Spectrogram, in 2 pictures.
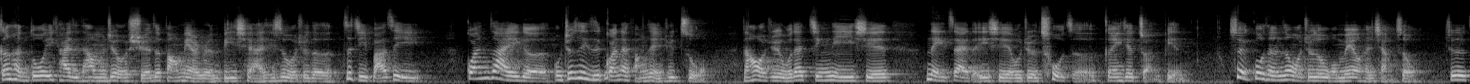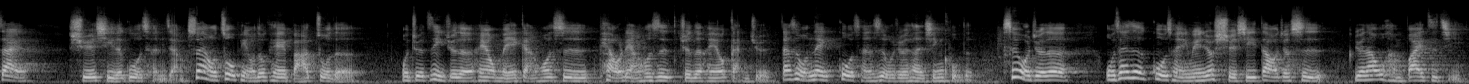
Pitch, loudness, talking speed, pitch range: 175 Hz, -22 LUFS, 350 characters per minute, 155-200 Hz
